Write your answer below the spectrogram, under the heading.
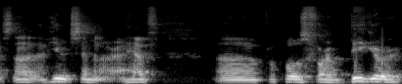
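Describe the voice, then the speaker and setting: With a Brazilian accent, a man talks at a moderate pace in a medium pitch, his tone dark and mellow and his intonation fairly even. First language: Portuguese. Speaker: guitarist and music teacher. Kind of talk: online seminar. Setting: online live stream. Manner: halting, many fillers.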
